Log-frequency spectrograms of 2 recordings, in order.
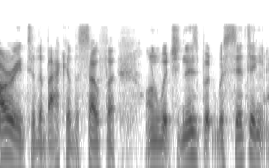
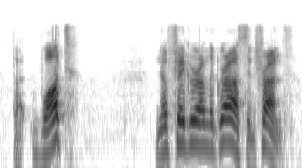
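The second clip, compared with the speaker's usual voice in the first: loud, higher pressing questions; urgent question; 9 semitones higher, 13 dB louder than usual. Acted. Williams pressing Nisbet about the picture, loud urgent questions. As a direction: press him hard, startled. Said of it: "with marked interest".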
